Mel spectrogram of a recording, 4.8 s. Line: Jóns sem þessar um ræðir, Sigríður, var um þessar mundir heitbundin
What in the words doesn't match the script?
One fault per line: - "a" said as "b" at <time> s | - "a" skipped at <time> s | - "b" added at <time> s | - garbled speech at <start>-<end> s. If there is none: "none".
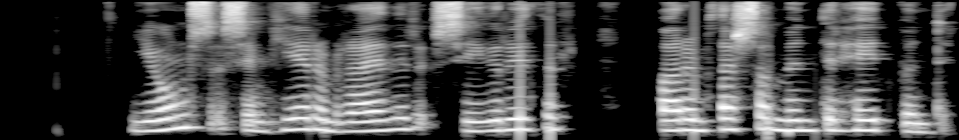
- "þessar" said as "hér" at 1.4 s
